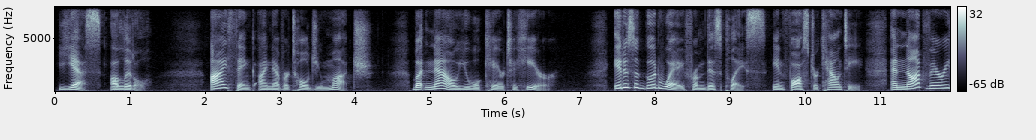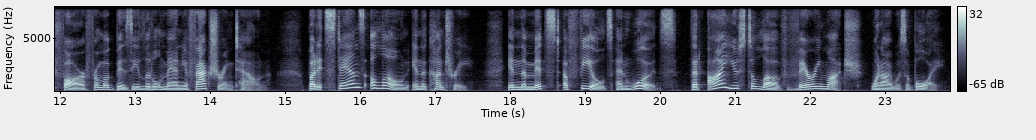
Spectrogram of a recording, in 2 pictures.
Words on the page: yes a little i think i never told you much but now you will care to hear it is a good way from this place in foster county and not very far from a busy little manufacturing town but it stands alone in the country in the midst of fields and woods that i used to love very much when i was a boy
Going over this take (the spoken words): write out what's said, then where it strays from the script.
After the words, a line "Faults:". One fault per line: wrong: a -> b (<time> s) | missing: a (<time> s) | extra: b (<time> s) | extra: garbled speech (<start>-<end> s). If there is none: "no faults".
yes a little i think i never told you much but now you will care to hear it is a good way from this place in foster county and not very far from a busy little manufacturing town but it stands alone in the country in the midst of fields and woods that i used to love very much when i was a boy
Faults:
no faults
